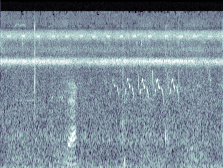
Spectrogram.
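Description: Insects, crickets or similar, singing steadily in a faint, high-pitched continuous drone at two pitches, with a few faint chirps in the second half.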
